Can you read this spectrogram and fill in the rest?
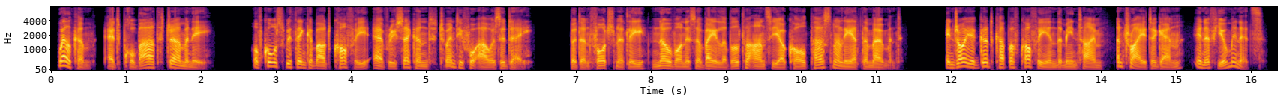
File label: telefonansage kaffee EN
